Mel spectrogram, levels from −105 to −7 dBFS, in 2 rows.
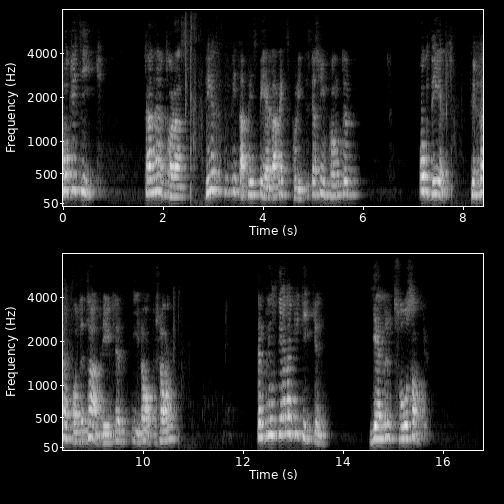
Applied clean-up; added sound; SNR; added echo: neural mask model DeepFilterNet 3.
